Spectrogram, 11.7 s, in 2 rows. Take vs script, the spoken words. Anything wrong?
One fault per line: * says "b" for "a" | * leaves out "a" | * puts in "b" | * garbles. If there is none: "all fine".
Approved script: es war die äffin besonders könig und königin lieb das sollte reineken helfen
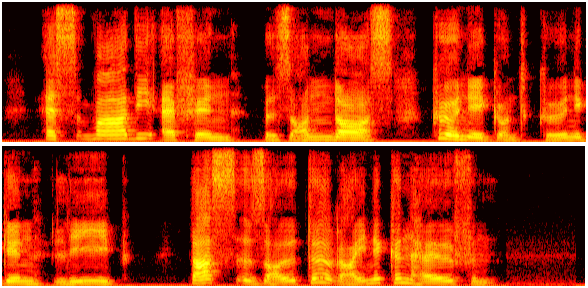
all fine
